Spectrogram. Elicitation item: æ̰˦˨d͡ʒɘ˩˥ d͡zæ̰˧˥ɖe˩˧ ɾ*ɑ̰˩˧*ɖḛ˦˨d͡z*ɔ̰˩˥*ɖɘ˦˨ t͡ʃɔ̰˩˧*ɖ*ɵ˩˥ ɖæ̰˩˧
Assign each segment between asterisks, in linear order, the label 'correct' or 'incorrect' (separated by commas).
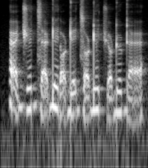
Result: incorrect, incorrect, correct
